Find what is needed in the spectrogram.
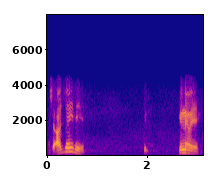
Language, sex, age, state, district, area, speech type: Dogri, male, 30-45, Jammu and Kashmir, Udhampur, rural, conversation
